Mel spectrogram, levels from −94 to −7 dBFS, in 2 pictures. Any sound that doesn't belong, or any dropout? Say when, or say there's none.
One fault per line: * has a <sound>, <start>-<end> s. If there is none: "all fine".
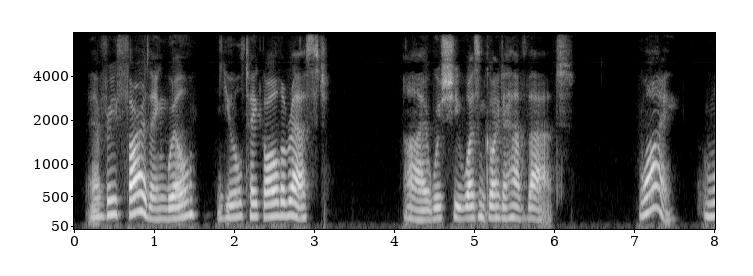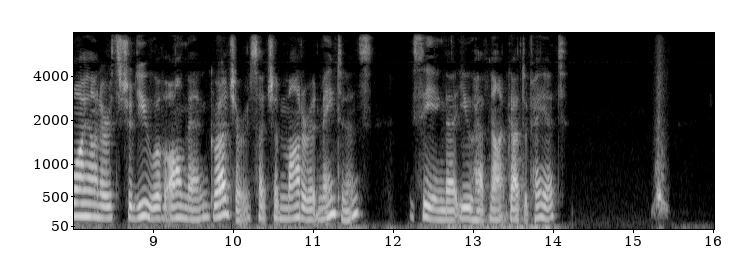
* has a whoosh, 15.2-15.5 s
